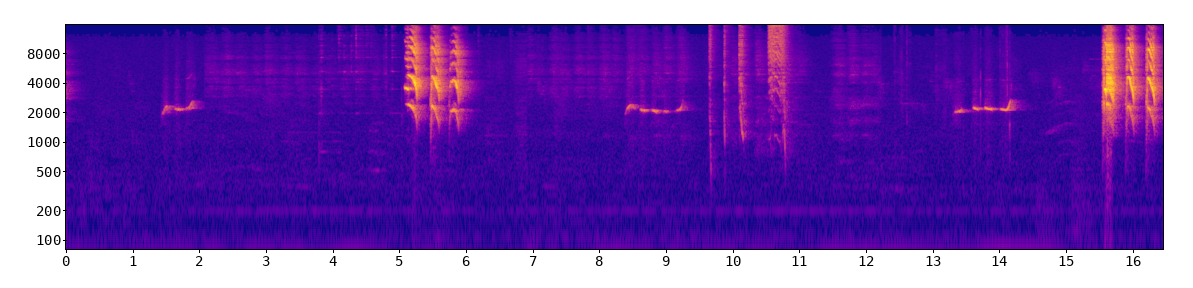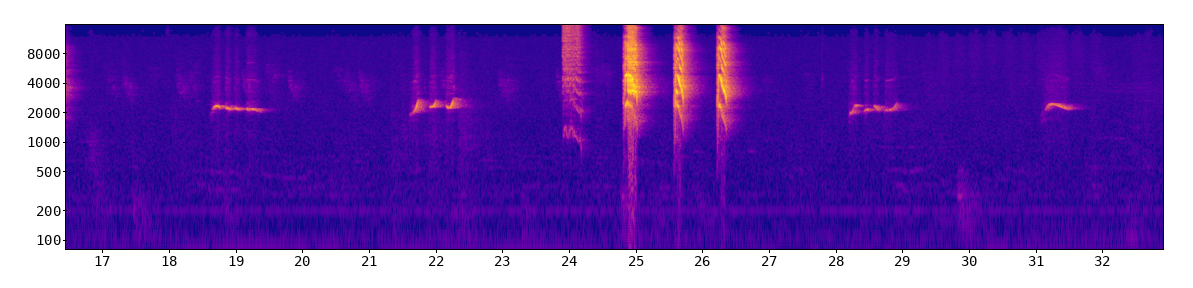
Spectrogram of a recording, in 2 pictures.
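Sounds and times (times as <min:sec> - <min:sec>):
parrot chirping: 0:05.0 - 0:06.1, 0:09.6 - 0:10.9, 0:15.5 - 0:16.6, 0:23.9 - 0:26.6
parrot screeching: 0:05.1 - 0:06.1, 0:15.6 - 0:16.5, 0:23.9 - 0:26.6.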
